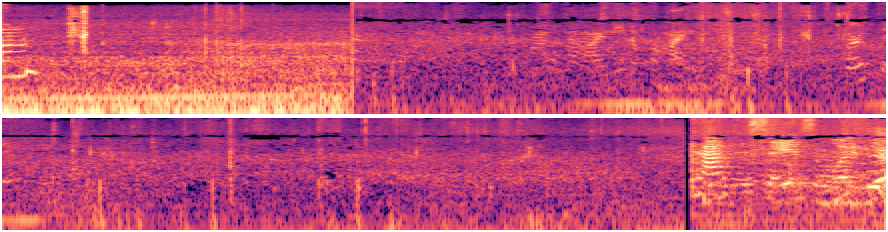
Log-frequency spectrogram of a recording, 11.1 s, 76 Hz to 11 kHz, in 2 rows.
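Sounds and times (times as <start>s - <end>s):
footsteps on asphalt: 2.2s - 9.8s.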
